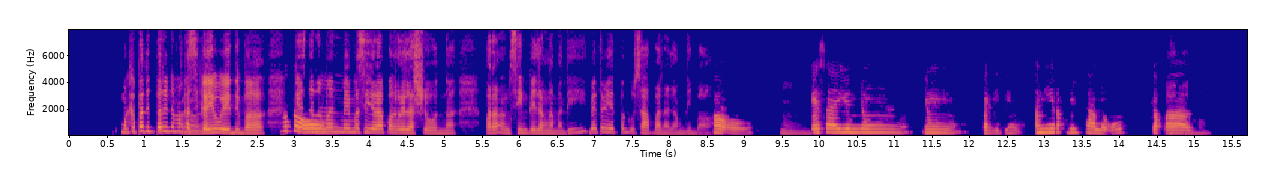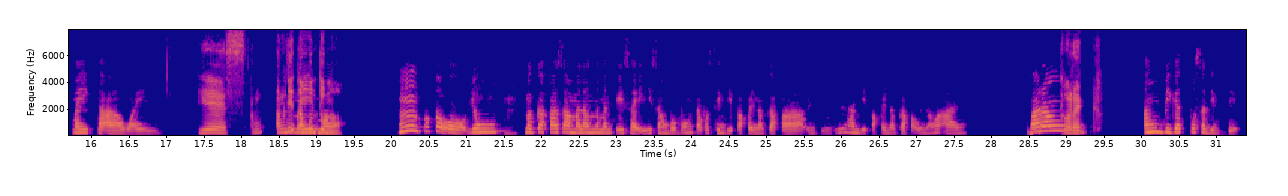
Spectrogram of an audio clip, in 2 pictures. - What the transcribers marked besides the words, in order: none
- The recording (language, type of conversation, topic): Filipino, unstructured, Paano mo haharapin ang hindi pagkakaunawaan sa pamilya?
